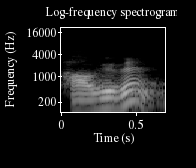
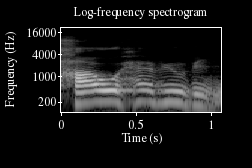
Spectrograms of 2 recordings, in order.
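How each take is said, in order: First: "How have you been?" run together, "have" reduced to a quick v; linked reading. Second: "How have you been?" with every word fully and separately pronounced; word-by-word reading. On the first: Teacher showing how natives say "How have you been?", linked up. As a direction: glue "How have you been?" into one lower, casual phrase. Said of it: "붙여서". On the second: Teacher showing how not to read "How have you been?", word by word. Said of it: "이렇게 또박또박 안 읽어줍니다". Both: Shown as a demonstration.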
